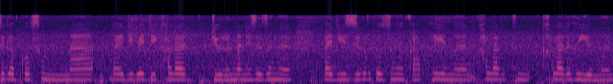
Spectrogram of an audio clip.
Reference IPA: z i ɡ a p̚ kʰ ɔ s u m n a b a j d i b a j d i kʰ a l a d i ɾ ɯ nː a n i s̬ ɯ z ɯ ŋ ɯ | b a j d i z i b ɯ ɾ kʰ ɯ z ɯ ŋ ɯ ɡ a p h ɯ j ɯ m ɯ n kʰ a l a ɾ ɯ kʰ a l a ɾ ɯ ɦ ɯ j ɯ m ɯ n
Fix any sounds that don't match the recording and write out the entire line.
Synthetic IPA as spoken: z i ɡ a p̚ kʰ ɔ s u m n a b a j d i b a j d i kʰ a l a d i ɾ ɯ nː a n i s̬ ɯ z ɯ ŋ ɯ | b a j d i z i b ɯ ɾ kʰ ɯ z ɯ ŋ ɯ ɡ a p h ɯ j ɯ m ɯ n kʰ a l a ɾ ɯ kʰ a l a ɾ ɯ ɦ ɯ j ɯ m ɯ n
